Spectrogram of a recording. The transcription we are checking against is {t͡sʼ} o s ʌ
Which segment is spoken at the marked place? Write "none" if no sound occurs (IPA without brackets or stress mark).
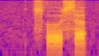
t͡sʰ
